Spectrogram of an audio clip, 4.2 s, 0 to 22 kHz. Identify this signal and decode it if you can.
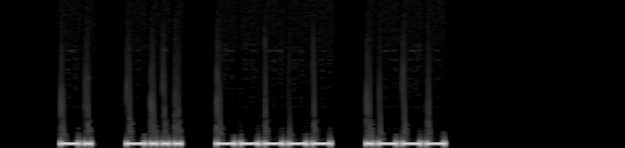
Morse code, heard as a keyed tone, about 30 wpm, spaced as for 22 wpm, 700 Hz. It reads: NB0J
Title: USA Call Signs - 2x Character Spacing - 30wpm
